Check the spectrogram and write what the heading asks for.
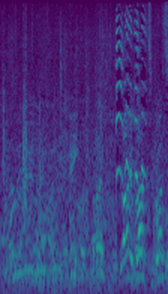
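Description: A rubber squeaky toy squeezed in a quick run of squeaks near the end, the kind handlers use to catch a show dog's attention. Voices talk underneath.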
